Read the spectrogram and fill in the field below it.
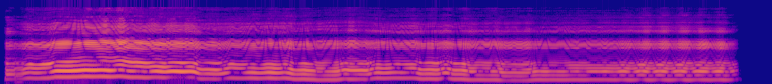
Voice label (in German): Mit Reel ADT, ein Vocal-Preset; Waves Abbey Road Studios Reel ADT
